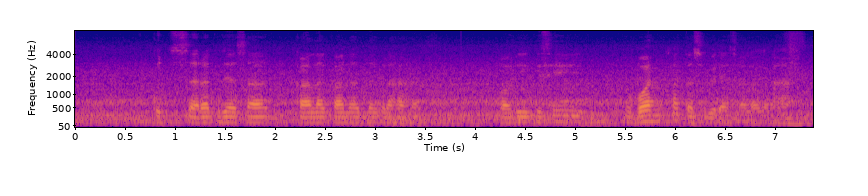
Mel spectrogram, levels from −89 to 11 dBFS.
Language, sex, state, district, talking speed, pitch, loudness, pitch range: Hindi, male, Uttar Pradesh, Etah, 140 wpm, 120 Hz, -29 LUFS, 115-125 Hz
